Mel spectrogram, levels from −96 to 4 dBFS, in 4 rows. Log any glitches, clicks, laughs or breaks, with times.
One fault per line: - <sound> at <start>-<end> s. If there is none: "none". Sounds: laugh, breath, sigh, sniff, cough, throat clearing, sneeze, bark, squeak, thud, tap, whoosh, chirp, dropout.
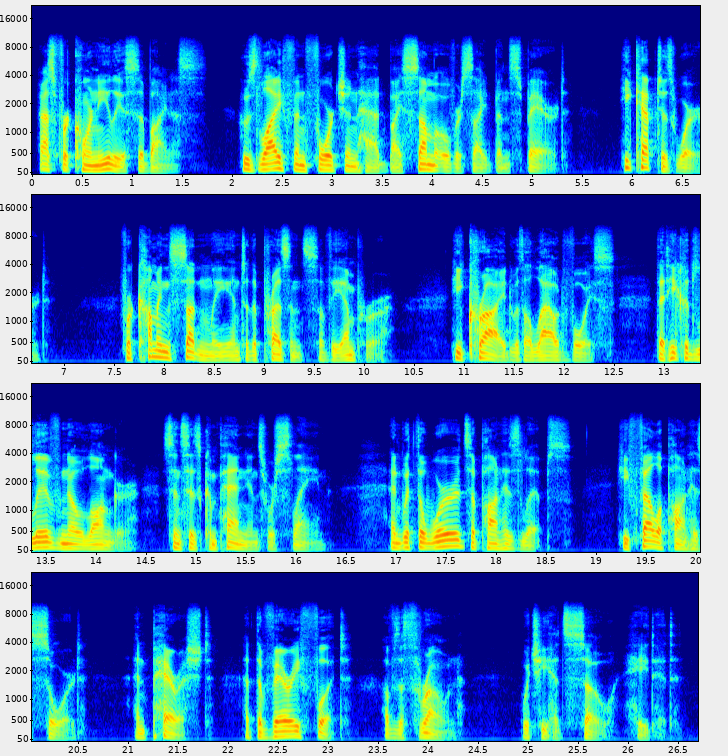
none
